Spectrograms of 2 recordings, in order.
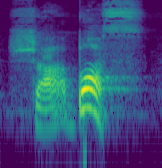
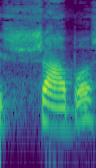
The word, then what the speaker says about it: Shabbos: The last syllable is bos. So it's shabos. Good shabos. Good G-O-D-D-K in English.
